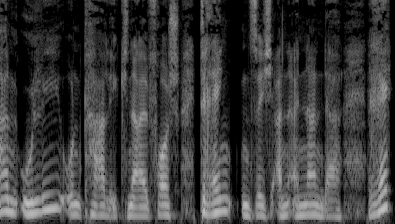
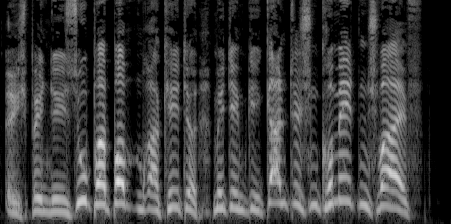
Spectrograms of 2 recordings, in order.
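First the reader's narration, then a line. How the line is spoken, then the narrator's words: Loud roar. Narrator (German): Bollermann brüllte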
